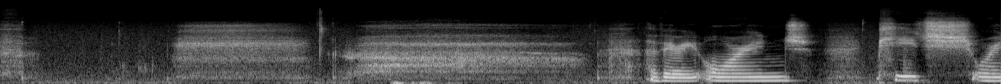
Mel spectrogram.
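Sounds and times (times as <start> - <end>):
deep slow breathing during a guided forgiveness meditation: 1.7 - 6.5
speech: 6.5 - 8.2, 8.8 - 10.0.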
